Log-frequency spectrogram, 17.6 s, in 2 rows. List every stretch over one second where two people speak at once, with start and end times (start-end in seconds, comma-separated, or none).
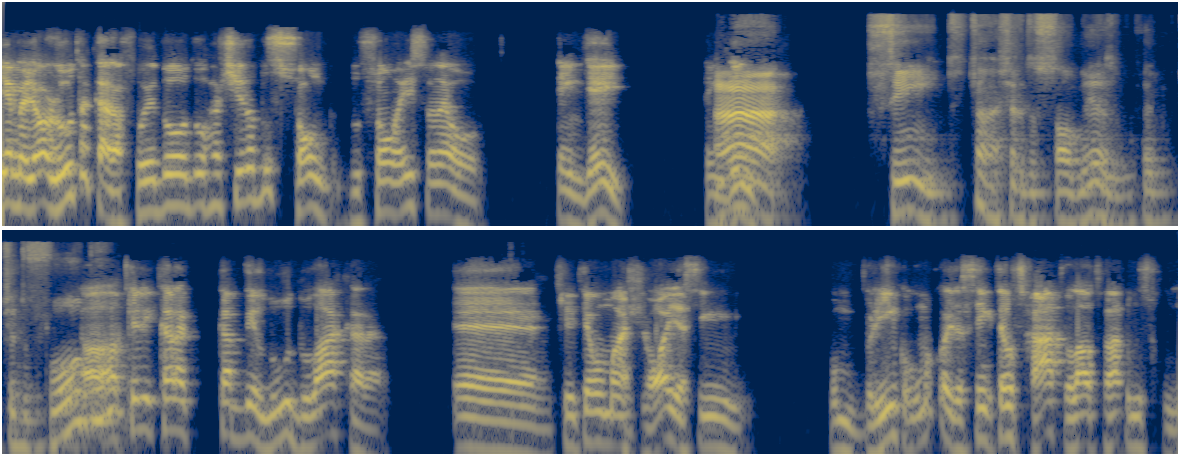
none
